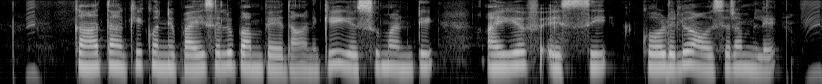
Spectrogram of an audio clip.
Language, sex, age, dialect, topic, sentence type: Telugu, female, 18-24, Southern, banking, statement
